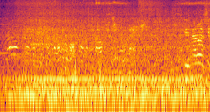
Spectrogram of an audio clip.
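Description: Steady low rumble of a moving road vehicle's engine and road noise, heard from on board, with faint voices in the background.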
